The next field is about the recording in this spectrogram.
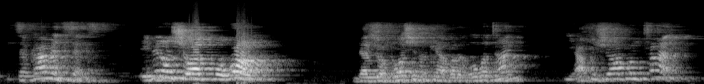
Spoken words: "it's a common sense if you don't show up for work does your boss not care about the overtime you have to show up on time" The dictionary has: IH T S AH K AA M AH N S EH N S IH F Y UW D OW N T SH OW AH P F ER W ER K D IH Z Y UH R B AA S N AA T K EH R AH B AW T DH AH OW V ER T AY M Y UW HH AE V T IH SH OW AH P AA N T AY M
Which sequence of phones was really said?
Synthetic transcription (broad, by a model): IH T S AH K AA M AH N S EH N S IH F Y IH D OW N T SH OW AH P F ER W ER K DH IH S Y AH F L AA SH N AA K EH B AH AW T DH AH OW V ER T AY M Y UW HH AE F T IH SH OW AH P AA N T AY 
